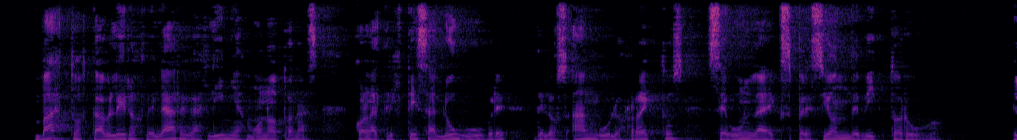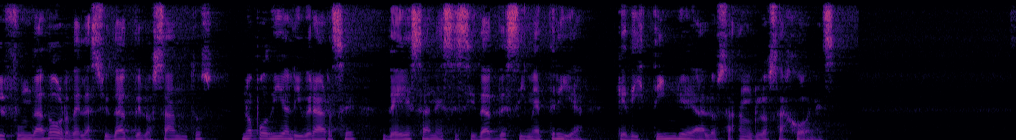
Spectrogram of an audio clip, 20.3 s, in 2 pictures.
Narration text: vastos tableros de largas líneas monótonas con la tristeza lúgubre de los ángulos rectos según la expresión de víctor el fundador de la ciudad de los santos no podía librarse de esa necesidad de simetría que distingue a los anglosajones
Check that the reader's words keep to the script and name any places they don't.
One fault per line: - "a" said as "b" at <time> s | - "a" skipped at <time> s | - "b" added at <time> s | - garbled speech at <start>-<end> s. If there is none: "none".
- "hugo" added at 9.1 s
